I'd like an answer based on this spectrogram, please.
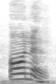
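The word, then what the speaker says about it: honour: नहीं है आप देखिए ऑनर ऑनर क्या है इसमें एच साइलेंट इसको समझना इसलिए भी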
